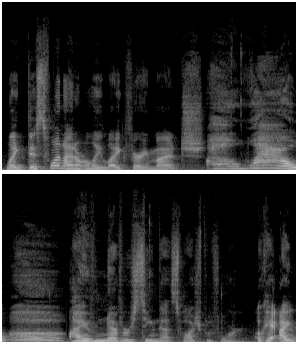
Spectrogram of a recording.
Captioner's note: gasps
